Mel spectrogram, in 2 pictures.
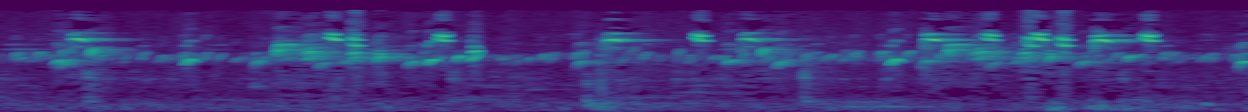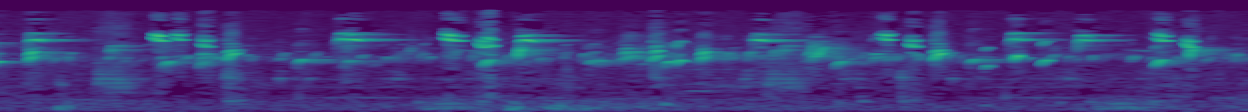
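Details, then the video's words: European goldfinch singing, offered to prompt goldfinches to sing and breed: busy twittering of bright, bell-like notes in loose bursts about every two to three seconds, over a steady high buzzy undertone. "بتبتة حسون فعالة و رهيبة لتحفيز الحسون على التغريد و التزاوج و الهيجان"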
